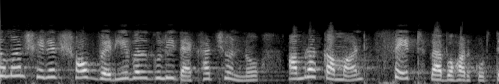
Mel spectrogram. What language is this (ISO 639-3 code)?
ben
